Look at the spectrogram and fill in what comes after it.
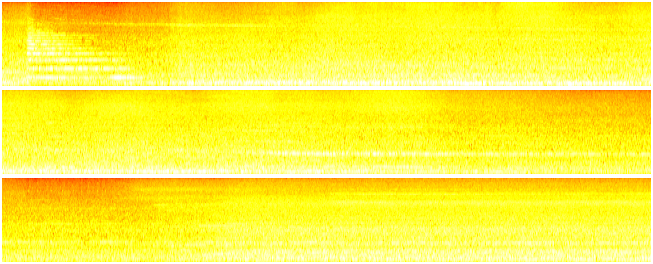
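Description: Electric train in an underground station: a single horn blast of about a second and a half near the start, then the rumble of a local train running in along the platform, with a whine that falls slowly as it brakes. From about two-thirds of the way through, a steady electric whine and hum from a train standing at the platform.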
